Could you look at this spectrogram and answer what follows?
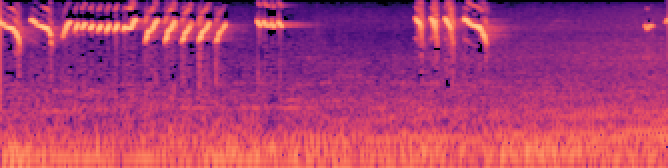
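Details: White-eye in tembakan style, a tutor recording for training songbirds: rapid high, thin chirps and a run of even whistled notes, a brief pause, then a second dense burst of sharp descending notes.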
